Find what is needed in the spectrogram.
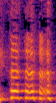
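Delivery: mocking laugh. Women joking about the lisping bride, amused laugh.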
